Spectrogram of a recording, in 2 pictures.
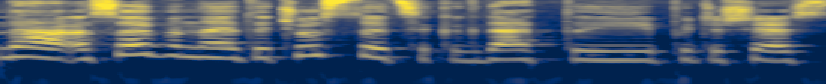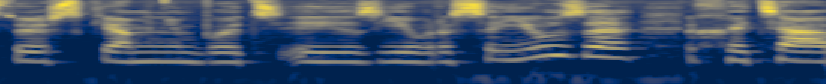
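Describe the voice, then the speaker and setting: On a very clean recording with a silent background, a woman uses a normal speaking voice at a moderate pace with ordinary pitch variation. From Russia. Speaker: podcast co-host. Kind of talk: casual chat.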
